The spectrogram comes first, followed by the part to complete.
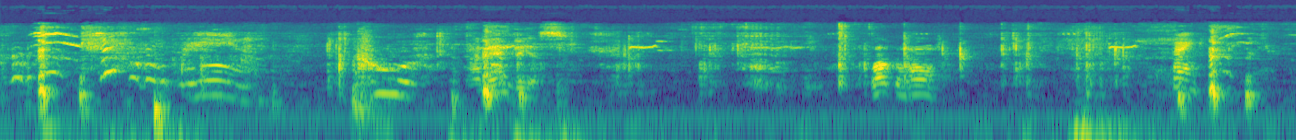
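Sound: kittens meowing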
